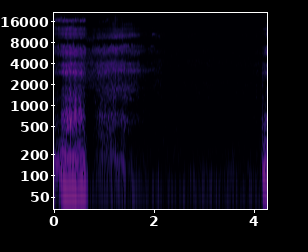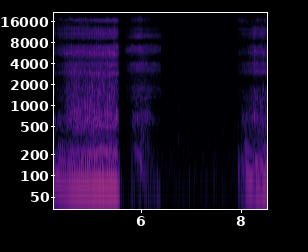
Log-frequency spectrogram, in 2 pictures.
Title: I love my Boxer! She snores!! #ilovemyboxer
